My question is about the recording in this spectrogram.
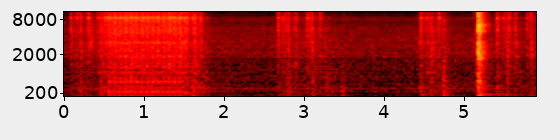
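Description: Sewing machine stitching a zipper onto cotton lining fabric: one run of rapid stitching lasting about a second and a half, then two short bursts of stitches, and a sharp knock near the end.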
